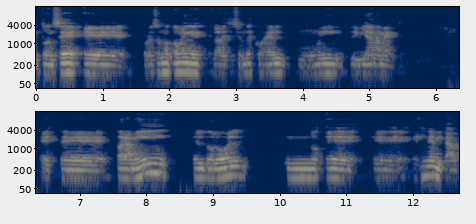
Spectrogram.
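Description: Very slow and broken by long, frequent pauses, a man's medium-pitched voice has a bright, sharp tone, monotone, flat intonation and big swings in loudness. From Puerto Rico (Bayamón). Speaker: guest sharing marriage testimony. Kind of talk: testimony interview.

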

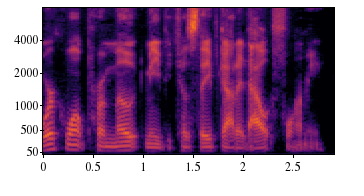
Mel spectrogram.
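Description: This man's voice is very deep and low, with vocal fry and lively intonation. He talks at a moderate pace, and the sound is dry and close with no echo. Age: 50s. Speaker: men's transformation coach and podcaster. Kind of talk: interview.

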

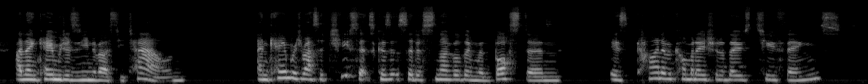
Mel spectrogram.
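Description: A somewhat breathy voice in an American accent, fairly quick, with ordinary pitch variation. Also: woman, fairly high pitch for a woman. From London, England. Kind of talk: interview conversation. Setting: video call.

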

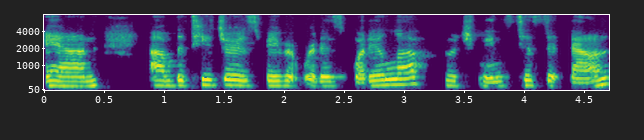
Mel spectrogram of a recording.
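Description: A woman speaks with an unremarkable speaking voice at medium pitch, moderate pace and fairly even intonation. The sound is dry and close, with no echo. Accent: American. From Puget Sound, Washington (Muckleshoot). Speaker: Native language teacher. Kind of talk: interview.

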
